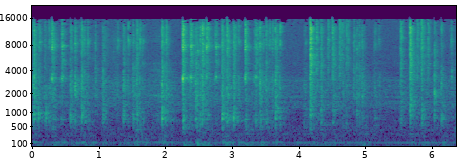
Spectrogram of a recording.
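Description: Typing on a computer keyboard: key clicks in uneven runs with short pauses, as a sentence is typed.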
